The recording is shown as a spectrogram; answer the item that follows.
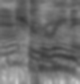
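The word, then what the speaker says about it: Quirina: Karina. – It's pronounced like Karina, the normal Russian name, correct? – Right.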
